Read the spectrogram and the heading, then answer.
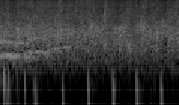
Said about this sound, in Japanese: Come and give the Lord a great hand. 神様に拍手しよう。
